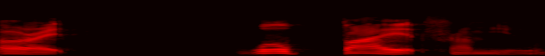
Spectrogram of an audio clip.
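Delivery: grudging, distasteful, forced-out delivery. Voicing a dwarf who agrees to buy something: said like a dirty thing. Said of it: "She says it like it's, ugh, like a dirty thing".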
